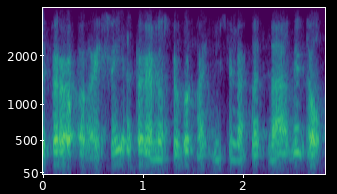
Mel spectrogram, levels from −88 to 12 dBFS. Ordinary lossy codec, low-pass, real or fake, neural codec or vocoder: Opus, 16 kbps; 3.6 kHz; fake; autoencoder, 22.05 kHz, a latent of 192 numbers a frame, VITS, trained on one speaker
